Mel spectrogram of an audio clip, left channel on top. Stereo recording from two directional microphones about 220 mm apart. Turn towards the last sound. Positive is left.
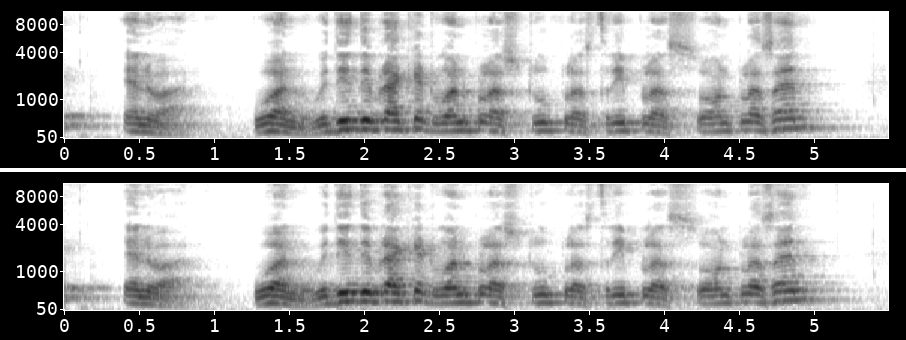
turn(degrees=25)  # may be behind; listen again after turning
